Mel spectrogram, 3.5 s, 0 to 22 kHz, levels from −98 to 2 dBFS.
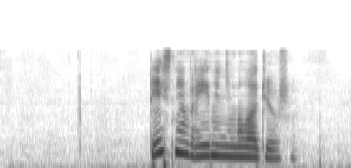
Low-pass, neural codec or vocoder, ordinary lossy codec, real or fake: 7.2 kHz; codec, 44.1 kHz, 3.4 kbps, Pupu-Codec; none; fake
